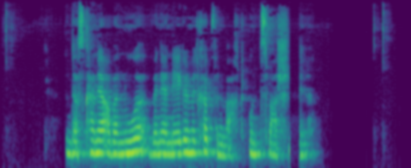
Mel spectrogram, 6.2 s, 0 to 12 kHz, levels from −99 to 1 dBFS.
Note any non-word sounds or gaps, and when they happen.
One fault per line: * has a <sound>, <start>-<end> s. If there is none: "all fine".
* has a dropout, 4.3-4.5 s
